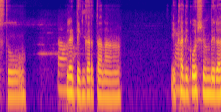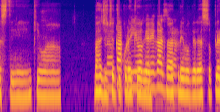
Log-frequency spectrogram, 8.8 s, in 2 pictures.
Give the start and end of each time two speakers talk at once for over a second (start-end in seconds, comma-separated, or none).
6.4-8.2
